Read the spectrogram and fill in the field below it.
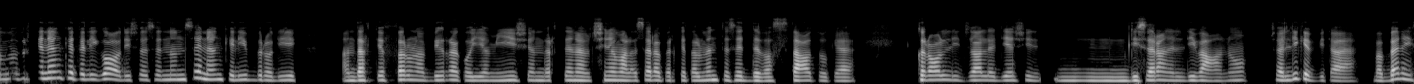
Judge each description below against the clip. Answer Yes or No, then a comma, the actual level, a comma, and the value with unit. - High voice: Yes, high, 195 Hz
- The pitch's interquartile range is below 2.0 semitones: No, average, 2.7 semitones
